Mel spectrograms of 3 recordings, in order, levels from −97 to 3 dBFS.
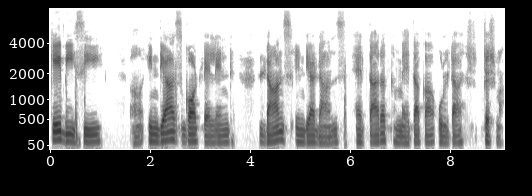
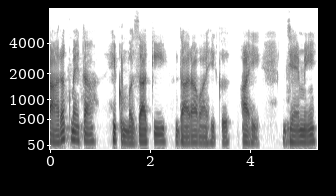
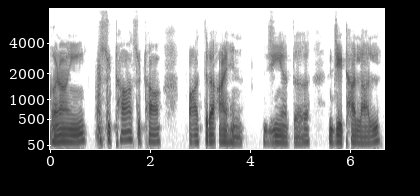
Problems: none marked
